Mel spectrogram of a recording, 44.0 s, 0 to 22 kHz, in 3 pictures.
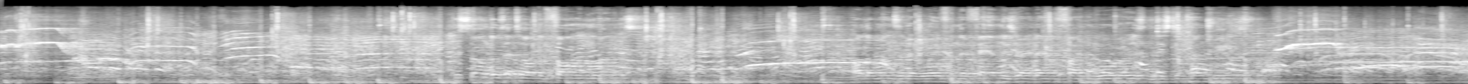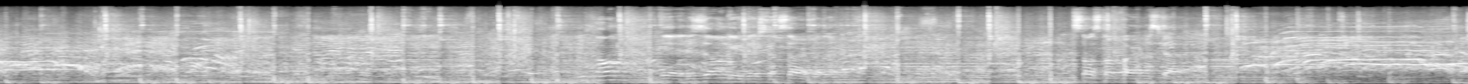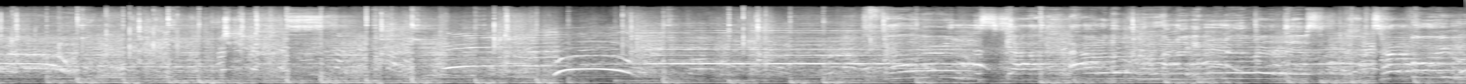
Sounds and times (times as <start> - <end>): Music: 0.0 - 44.0
Speech: 4.5 - 7.2, 8.5 - 12.6, 20.4 - 23.7, 25.3 - 26.6.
